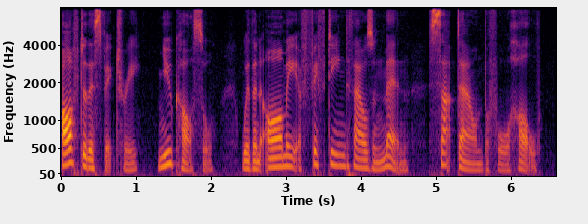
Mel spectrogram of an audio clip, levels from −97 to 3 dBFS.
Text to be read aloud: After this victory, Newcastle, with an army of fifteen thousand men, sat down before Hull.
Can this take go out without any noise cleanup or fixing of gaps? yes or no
yes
